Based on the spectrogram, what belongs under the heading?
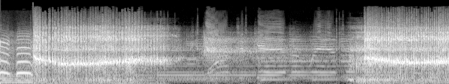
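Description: A recording of a person snoring loudly, played back from a file recorded the night before: two long, rasping snorts separated by a quieter, wheezy breath, with no talking over it.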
